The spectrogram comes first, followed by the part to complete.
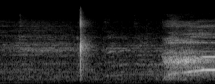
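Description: A single sharp click about a second in, then a woman's drawn-out 'ooh' near the end, loud and held on one arching note.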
